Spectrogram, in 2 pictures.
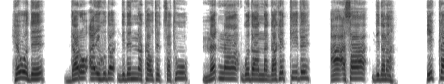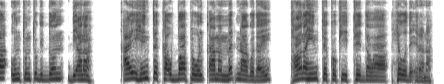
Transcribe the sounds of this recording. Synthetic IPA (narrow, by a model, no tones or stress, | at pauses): hɛwɔd̪ɛ | d̪ɐɾɔʔɐjɦʊd̪ɐɡɪd̪ɛnːɐkɐwt̪ɛt͡sːɐt̪uː | mɛɗɪnaːɡɔd̪aːnːɐɡɐkɛt̪ːiːd̪ɛ | aːɐsaːɡɪd̪ɐnɐ | ʔɪkːɐʊnt̪ːʊnt̪ːʊɡɪd̪ːɔnd̪ɪʔɐnɐ | kʼɐjɦɪnt̪ːɛkːɐʊbːaːpːɛwɔlkʼːaːmɐmɛɗɪnaːɡɔd̪ɐj | t̪aːnɐhɪnt̪ːɛkːɔkiːt̪ʰːe̞ːd̪ːɐwaːhɛwɔd̪ɛʔɛɾɐnɐ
